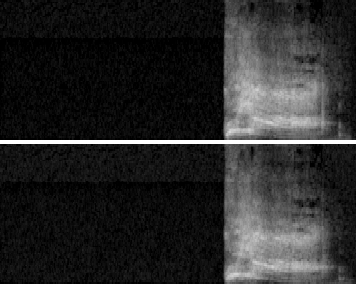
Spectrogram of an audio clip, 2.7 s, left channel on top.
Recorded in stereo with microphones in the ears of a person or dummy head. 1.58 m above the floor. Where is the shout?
45° left (ahead or behind), 1.1 m; by 2.7 s 80° left, 0.5 m.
